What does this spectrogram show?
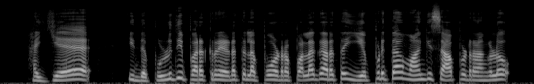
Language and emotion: Tamil, disgusted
